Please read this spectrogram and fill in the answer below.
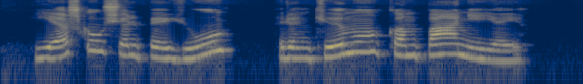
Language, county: Lithuanian, Klaipėda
